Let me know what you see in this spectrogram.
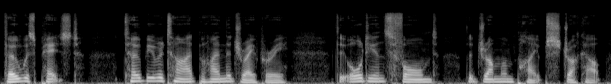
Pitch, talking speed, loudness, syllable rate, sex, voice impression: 120 Hz, 175 wpm, -20 LUFS, 5.9 syllables/s, male, masculine, middle-aged, relaxed, powerful, slightly dark, slightly muffled, raspy, sincere, calm, mature, friendly, reassuring, wild, kind, modest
